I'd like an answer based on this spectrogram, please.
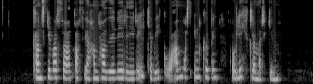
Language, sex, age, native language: Icelandic, female, 20-29, Icelandic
